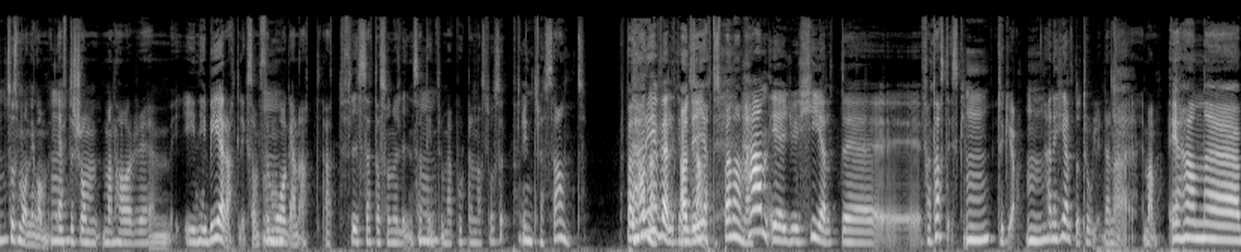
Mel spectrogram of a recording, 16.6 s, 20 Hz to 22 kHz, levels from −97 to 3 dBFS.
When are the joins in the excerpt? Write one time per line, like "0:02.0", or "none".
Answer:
none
